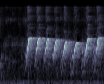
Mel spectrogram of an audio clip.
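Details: Asian fairy-bluebird giving melodious, lively song: eight ringing whistled notes, each a sharp upward slur levelling into a brief steady tone, delivered at an even, quick pace.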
